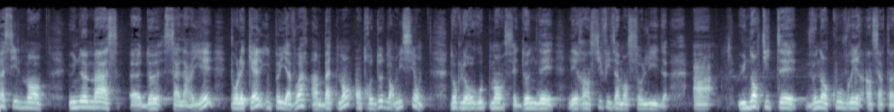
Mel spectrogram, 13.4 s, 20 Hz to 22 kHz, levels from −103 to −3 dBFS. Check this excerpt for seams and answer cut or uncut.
uncut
